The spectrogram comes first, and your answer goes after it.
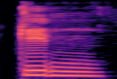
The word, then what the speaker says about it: กิน: The first word of this sentence, กิน or eat, is in middle tone, but the last word, ไข่ or eggs, is in low tone.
